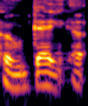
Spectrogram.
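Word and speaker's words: O'Dea: Um, but, uh, Malcomson and O'Day, O'D, that's the way you pronounce it, in 1863.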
